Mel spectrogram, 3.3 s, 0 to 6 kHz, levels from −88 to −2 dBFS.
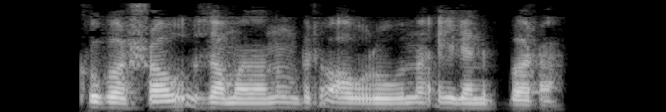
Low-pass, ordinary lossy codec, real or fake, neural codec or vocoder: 5.4 kHz; MP3, 32 kbps; real; none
